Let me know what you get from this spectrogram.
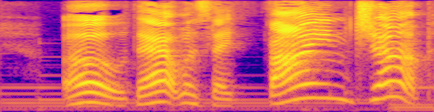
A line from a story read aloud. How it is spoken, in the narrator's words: exclaimed Blackie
